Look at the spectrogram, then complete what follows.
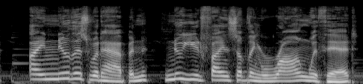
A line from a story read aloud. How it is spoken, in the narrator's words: in a very snotty voice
